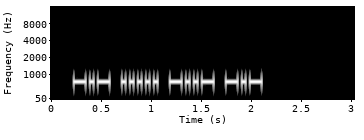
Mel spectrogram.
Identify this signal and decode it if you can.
Morse code, heard as a keyed tone, about 26 wpm, 700 Hz. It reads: K5XK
